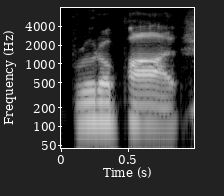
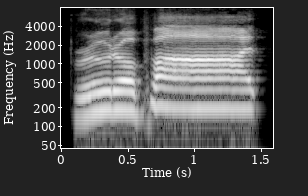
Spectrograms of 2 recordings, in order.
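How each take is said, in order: First: Said in the usual way. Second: Very slow, loud, higher; booming repeat. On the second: Pretend. Streamer repeating chat's phrase, booming and drawn out. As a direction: stretch both words into a big shout.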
